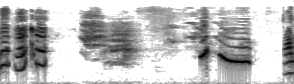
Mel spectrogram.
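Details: Green parrot said to speak Urdu, with short harmonic speech-like bursts, a buzzy phrase, then a clear falling whistled note near the end, separated by quiet gaps.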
